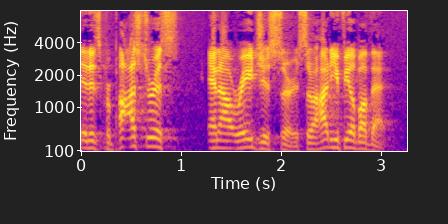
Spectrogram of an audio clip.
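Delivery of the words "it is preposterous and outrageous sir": ordinary talk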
